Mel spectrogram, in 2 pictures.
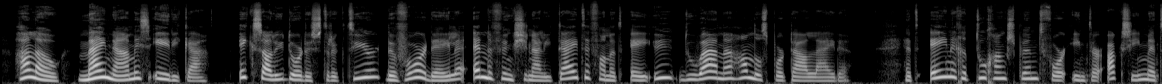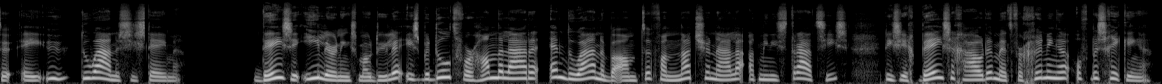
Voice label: dutch e-learning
